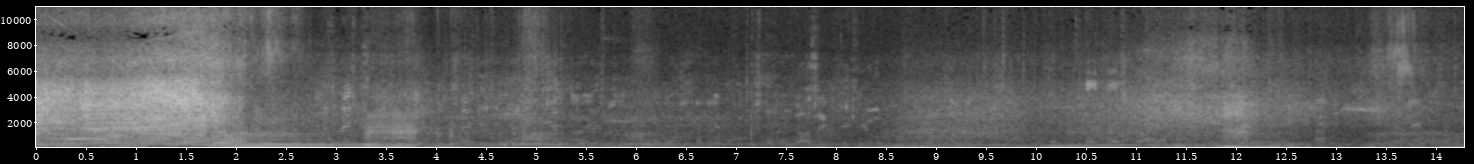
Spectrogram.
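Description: A rally car engine roars past at high revs, then fades into the distance as it keeps revving.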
